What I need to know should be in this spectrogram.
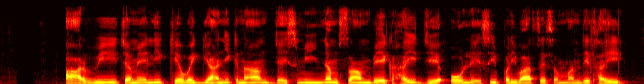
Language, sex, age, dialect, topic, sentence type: Magahi, male, 18-24, Southern, agriculture, statement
